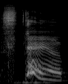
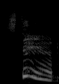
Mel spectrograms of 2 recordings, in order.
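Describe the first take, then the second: First: The word is shouted with exaggerated dramatic energy. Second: The word is said plainly with little energy. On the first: "I'm just kidding" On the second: "he just says"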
